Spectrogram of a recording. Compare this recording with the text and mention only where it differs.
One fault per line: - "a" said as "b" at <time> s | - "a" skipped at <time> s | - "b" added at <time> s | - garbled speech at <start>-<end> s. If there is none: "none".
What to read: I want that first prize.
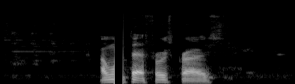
none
